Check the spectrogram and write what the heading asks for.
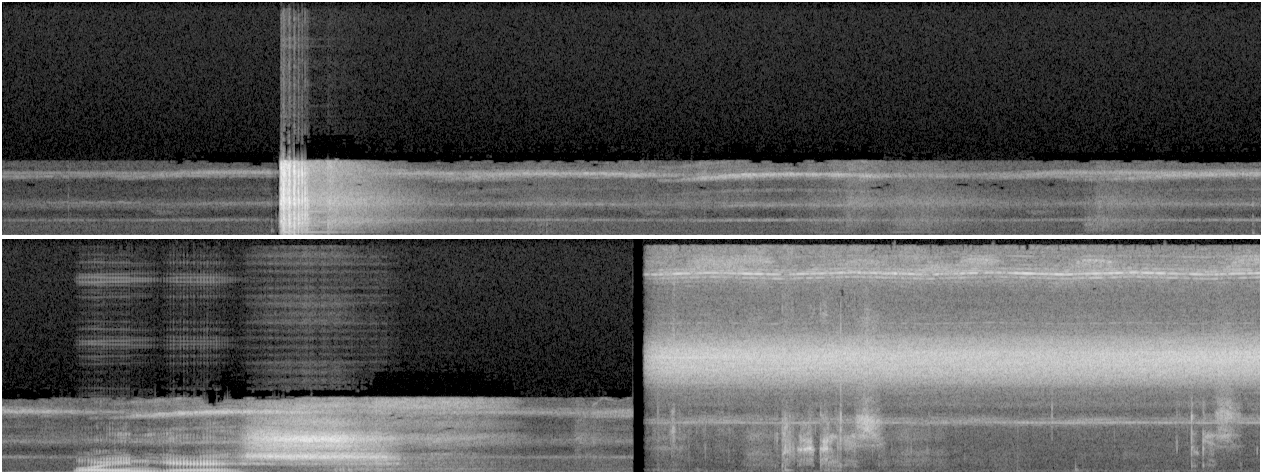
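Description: A single rifle shot about three seconds in, sharp and loud with a short echoing tail. Later comes a loud voice-like call lasting a few seconds, and near the end a steady high insect drone starts abruptly.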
